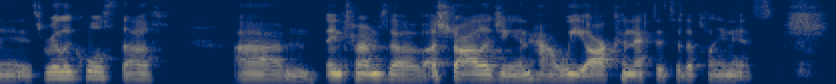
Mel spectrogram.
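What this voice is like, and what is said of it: Congested, slightly cracking voice. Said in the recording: “if my voice cracks, if I sound a little weird, I'm really congested ... So if I sound like a 13-year-old boy going through puberty”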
